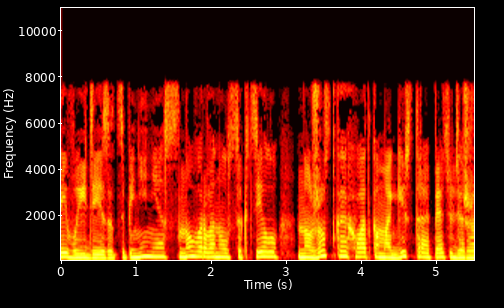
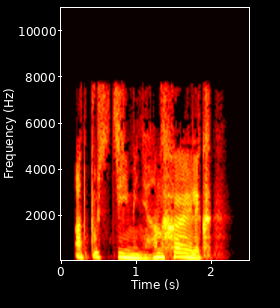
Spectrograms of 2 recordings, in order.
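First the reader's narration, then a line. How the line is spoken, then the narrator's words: Elf's growl. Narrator (Russian): рыкнул эльф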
